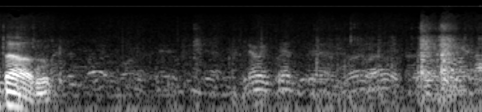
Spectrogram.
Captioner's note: chattering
